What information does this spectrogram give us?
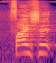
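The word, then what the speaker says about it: fascia: It's spelled f a c s i a. Fishia is connective tissue.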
